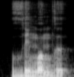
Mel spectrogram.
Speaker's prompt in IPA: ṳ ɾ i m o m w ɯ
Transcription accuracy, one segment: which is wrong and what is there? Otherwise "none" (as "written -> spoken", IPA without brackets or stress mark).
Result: w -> b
